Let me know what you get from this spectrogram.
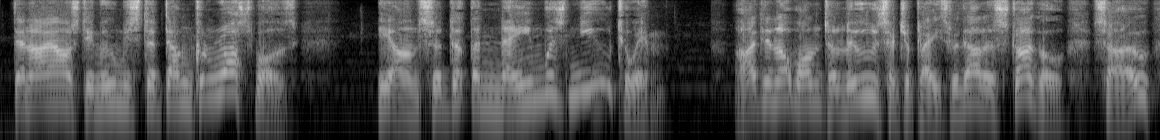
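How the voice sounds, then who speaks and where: An earnest, plodding tradesman of middle age, played by a male audiobook reader, rambles deferentially through his account. The voice is rough-edged and sits a bit high for a man, with huge melodic swings. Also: dry recording. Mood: aggrieved, bewildered. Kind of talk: audiobook character reading.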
